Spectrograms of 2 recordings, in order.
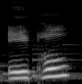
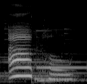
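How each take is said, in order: First: The first vowel is not a short A. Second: The first vowel is a short A. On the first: The speaker calls it wrong. "Is it apple? No" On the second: The speaker calls it right. "short A sound"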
